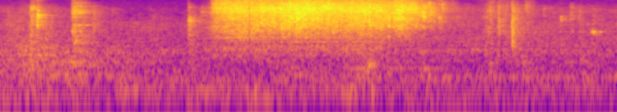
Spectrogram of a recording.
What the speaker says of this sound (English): I'll rinse this spoon off.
